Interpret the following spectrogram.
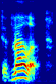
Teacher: The word develop has a stress on the second E, the middle syllable, and that one is red, but the first E is just a schwa, devel, and then the OP is up, also a schwa, develop.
